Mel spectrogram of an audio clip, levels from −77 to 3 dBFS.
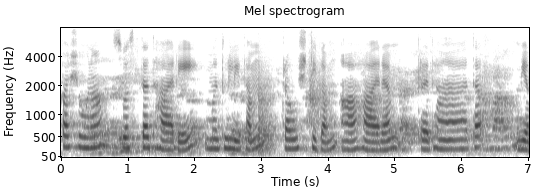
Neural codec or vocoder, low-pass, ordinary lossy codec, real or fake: none; none; none; real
